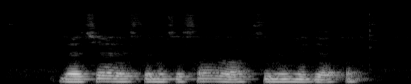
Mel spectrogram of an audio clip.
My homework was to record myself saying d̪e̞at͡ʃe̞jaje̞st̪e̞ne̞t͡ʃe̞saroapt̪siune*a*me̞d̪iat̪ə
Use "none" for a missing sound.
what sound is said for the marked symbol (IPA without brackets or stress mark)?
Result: i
